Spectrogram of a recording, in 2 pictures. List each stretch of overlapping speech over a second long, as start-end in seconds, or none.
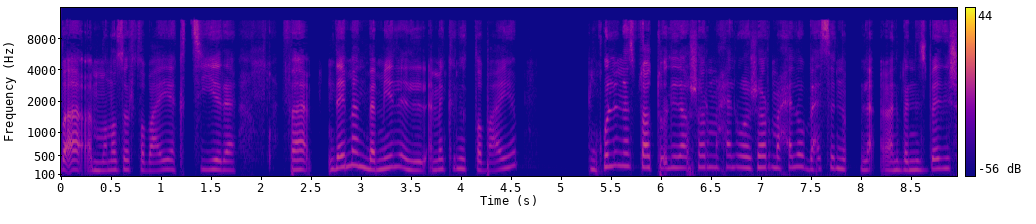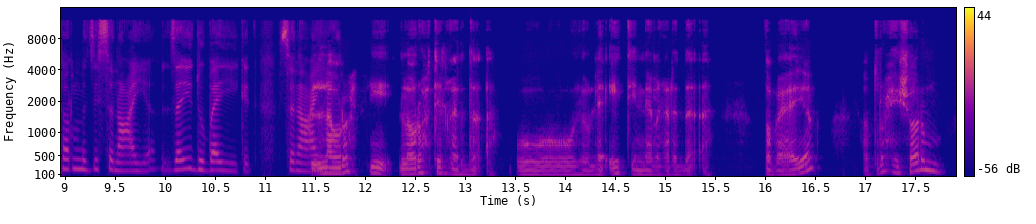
none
